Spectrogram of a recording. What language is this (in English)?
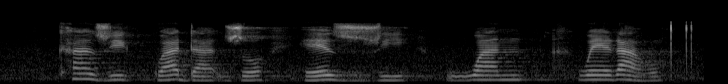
Venda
